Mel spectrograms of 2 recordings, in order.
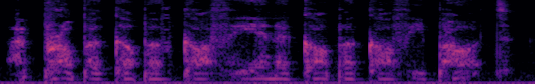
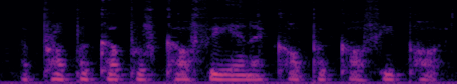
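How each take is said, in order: First: It is said in a louder, forced whisper. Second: It is said in quiet voiced speech. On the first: "a bit louder, more of a forced whisper" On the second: "And then quiet speech"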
